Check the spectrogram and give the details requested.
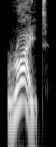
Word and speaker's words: right: g n did you Circle G number five right right r i g h t did you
